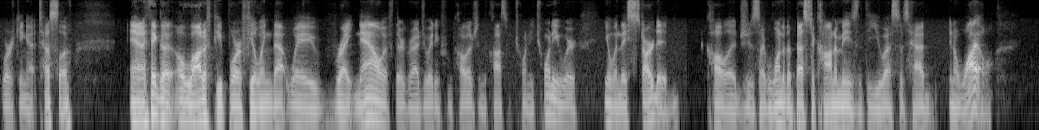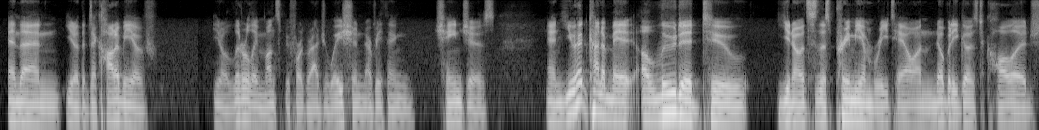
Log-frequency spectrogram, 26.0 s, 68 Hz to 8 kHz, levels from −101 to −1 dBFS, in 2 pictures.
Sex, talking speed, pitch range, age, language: male, 190 wpm, 80-95 Hz, 30-49, English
